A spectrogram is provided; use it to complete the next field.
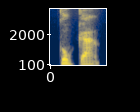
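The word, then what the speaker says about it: kuka: Es lo que mi amigo lleva en el pecho, la coca, cuyo nombre original es cuca. de manera que se puede pronunciar cuca escribir con una Q y una K. Ese es su fonema original.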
